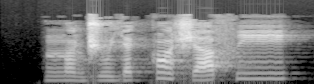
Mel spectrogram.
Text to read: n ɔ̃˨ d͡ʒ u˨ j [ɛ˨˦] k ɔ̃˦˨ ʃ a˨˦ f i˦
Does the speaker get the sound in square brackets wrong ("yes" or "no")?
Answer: no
